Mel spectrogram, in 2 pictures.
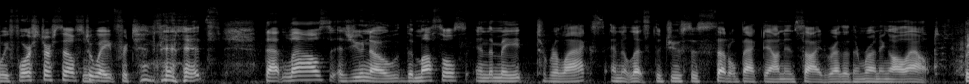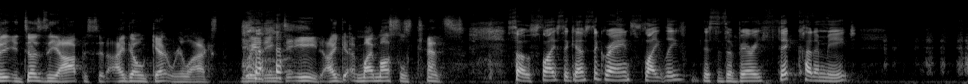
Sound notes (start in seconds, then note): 12.1 laughs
